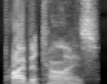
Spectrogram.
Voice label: "privatize", American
